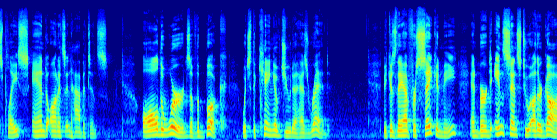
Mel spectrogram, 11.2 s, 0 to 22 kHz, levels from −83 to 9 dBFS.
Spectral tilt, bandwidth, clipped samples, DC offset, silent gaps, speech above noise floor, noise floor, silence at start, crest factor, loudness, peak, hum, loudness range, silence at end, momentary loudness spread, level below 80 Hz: -3.5 dB/octave; 17.5 kHz; under 0.1%; under 0.1%; none; 39 dB; -60 dBFS; 0 s; 20 dB; -21 LUFS; -2 dBFS; none; 7 LU; 0 s; 17 LU; -74 dBFS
